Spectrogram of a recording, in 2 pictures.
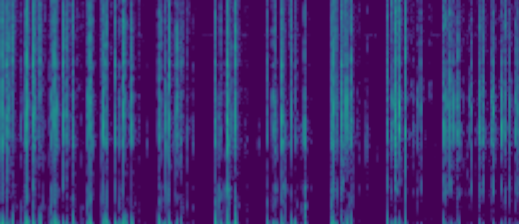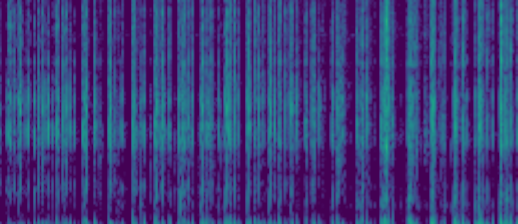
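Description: A small pink cardboard box held right up close is tapped and scratched with fingertips and nails. Rapid, dry, boomy taps mix with crinkly scraping, with a few brief gaps early on, then a steadier run of scratching and tapping to the end.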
